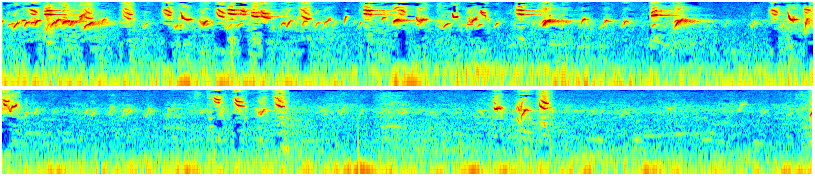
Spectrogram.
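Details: Rapid, high goldfinch twittering for song training, dense for the first four seconds, then thinning to scattered single chirps and short phrases.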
